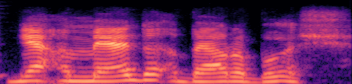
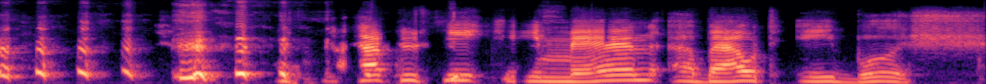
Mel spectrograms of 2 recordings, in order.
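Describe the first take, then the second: First: "Amanda about a bush" run together as one name; slurred together. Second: Every word spaced out slowly; slow, careful. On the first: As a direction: blur "Amanda" into a single word. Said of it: "it sounded the other way". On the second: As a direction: spell it out word by word. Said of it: "the way you said it". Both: Shown as a demonstration.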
